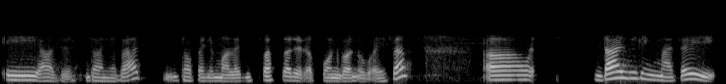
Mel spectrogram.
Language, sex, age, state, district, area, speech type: Nepali, female, 45-60, West Bengal, Darjeeling, rural, conversation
